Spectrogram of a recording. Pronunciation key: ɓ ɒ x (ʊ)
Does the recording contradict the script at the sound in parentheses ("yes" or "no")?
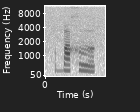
no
